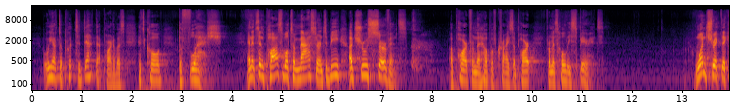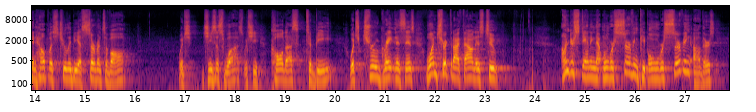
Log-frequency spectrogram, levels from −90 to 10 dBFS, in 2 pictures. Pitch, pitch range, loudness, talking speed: 140 Hz, 120-155 Hz, -17 LUFS, 170 wpm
